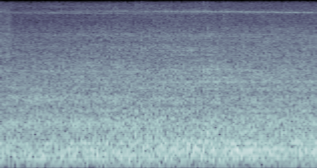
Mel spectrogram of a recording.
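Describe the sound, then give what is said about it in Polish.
A steady, loud mechanical rumble of a train at a railway station fills the whole stretch, a dense continuous roar with no breaks and no voices. “No, nie wszystkie pociągi mają, no.”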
